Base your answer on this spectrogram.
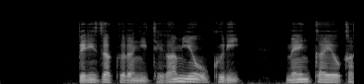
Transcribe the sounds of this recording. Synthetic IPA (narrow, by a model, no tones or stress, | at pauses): b̥e̞ɾʲizakɯ̟ɾaɲ̟it̪e̞ɡamʲio̞ːkɯ̟ɾʲi | mẽ̞ŋkaio̞ka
